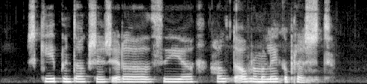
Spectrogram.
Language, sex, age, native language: Icelandic, female, 11, Icelandic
